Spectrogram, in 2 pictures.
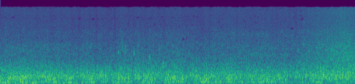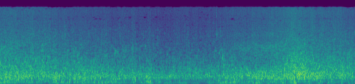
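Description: Shallow sea surf washing and fizzing in foam, with wind rumbling on the microphone. The wash swells twice, about five seconds in and again near the end, as waves run through.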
